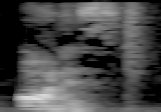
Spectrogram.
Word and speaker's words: honest: of those nouns like honest, arm, air, honorable. Okay, why we don't read it as honest? How we pronounce it properly? Honest. Why honest? Because here H is silent in all these words.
